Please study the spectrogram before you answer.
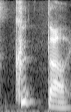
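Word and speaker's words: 食った: It's not kura. It's kutta is like the same thing. It's kut. Kutta. Kutta. So kutta. You just basically put a small t.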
